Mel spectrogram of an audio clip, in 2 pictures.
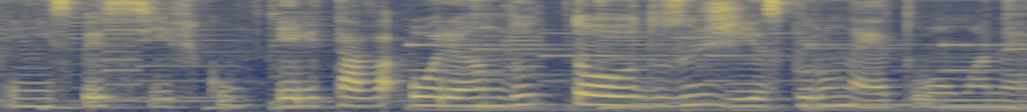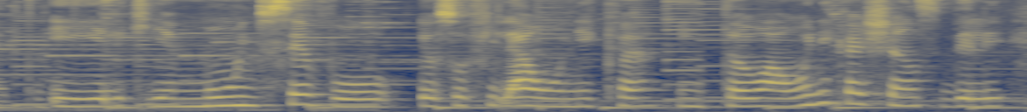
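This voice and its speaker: A young woman with a Brazilian accent, telling a personal story in a casual vlog with lively, animated delivery. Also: medium pitch, normal speed, hardly any pauses. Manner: animated storyteller acting out quoted voices. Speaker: vlogger. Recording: music playing under the voice.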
